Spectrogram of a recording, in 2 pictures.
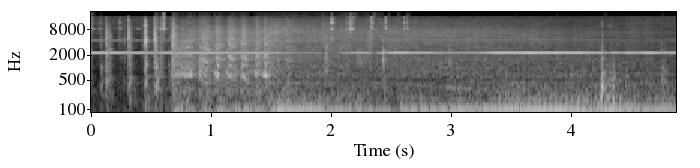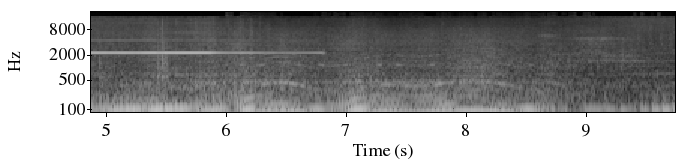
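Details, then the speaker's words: Toyota MR2 with a Gen 4 3SGTE swap, just after changing the spark plugs and refitting the coil packs: brief crank, quick start, then a smooth even idle with no stumble. Normal start-up. "Well, it's a good sign, it's running. All right, sounds good."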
